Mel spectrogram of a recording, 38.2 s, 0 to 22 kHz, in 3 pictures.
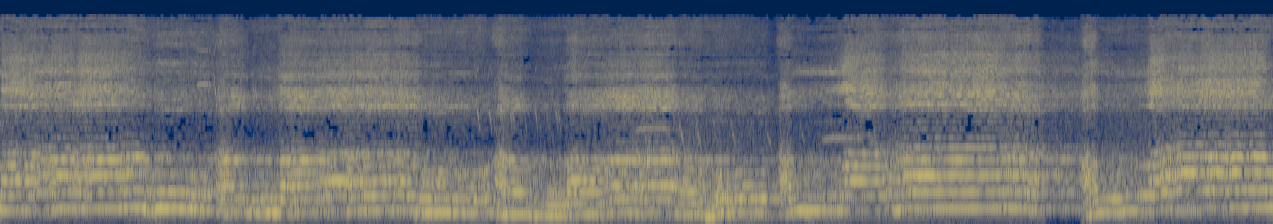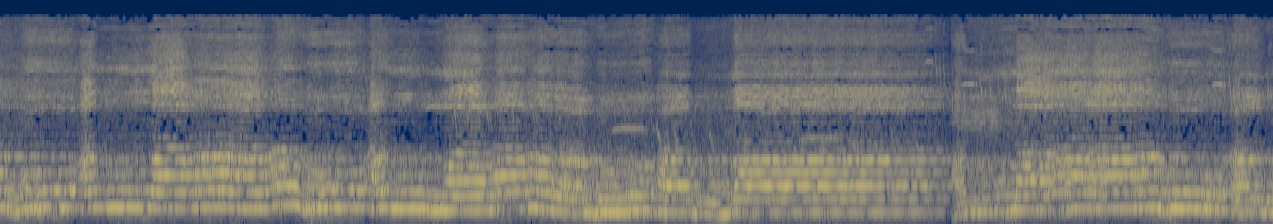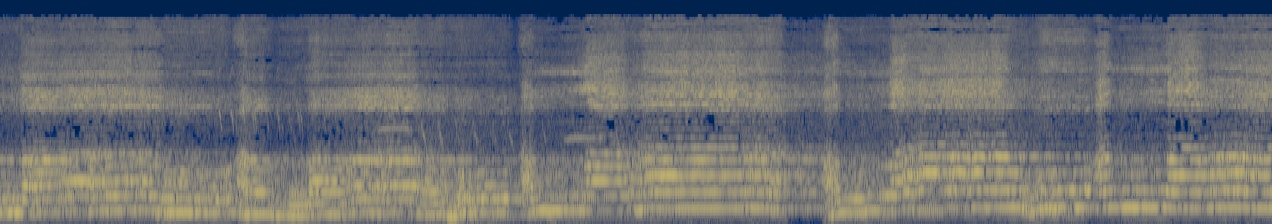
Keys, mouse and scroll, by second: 3.8-6.8 shift+drag, 7.0-7.8 alt+scroll down 2, 8.2-9.8 shift+drag, 9.9 alt+scroll up 1, 10.8-12.0 drag, 12.6 alt+scroll down 1, 13.5 space, 13.7 click, 14.3 alt+scroll up 2, 14.5 click, 15.2 click, 16.5-18.7 ctrl+drag, 18.9 alt+scroll up 1, 19.2 space, 19.2 click, 19.7 alt+scroll up 1, 20.0-21.8 drag, 22.1 click, 22.6 alt+scroll down 1, 23.2 space, 23.3 click, 24.3 space, 24.4 click, 25.1 alt+scroll up 1, 25.7 click, 26.8 space, 26.9 click, 28.0 click, 30.5 alt+scroll down 1, 30.9 alt+scroll up 1, 31.2-34.7 drag, 35.1 click, 35.5 alt+scroll down 2, 36.3 click, 37.5 alt+scroll up 2.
